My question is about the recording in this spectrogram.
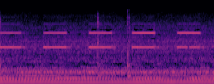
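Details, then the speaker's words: Homemade automatic egg incubator with three hatching trays gives high double-pitched beeps in even bursts about twice a second over a low fan hum; the door was opened, humidity dropped, so the low-humidity alarm sounds. "یہ آواز آپ کو آ رہی ہوگی، یہ باہر سے کھولا ہوا نا، میں نمی اس کی کم ہو گئی ہے، اس لیے اس کا الارم بج رہا ہے۔"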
